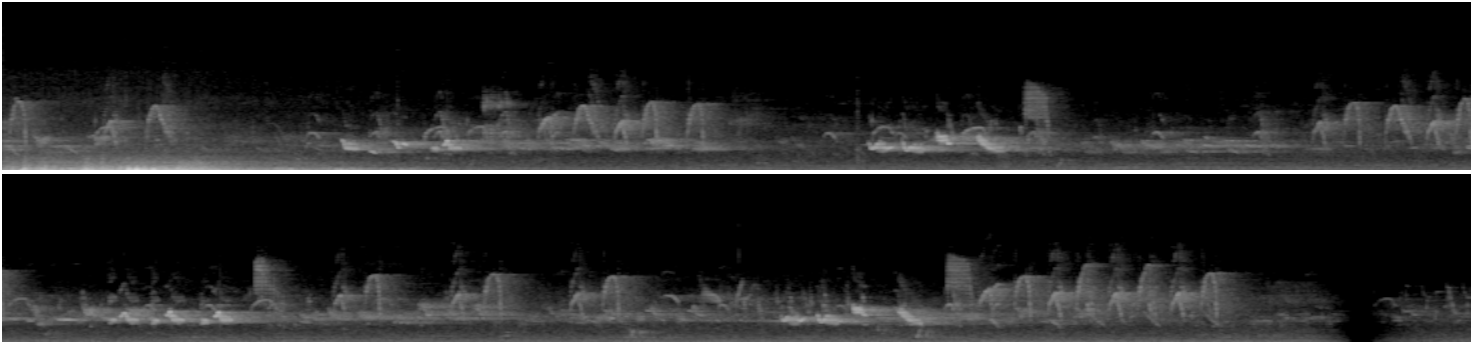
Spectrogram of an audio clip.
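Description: Small birds chirping in quick runs of short, sweeping notes that come in clusters every few seconds, over a faint steady low hum. A loud low rumble fades out in the first two seconds.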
